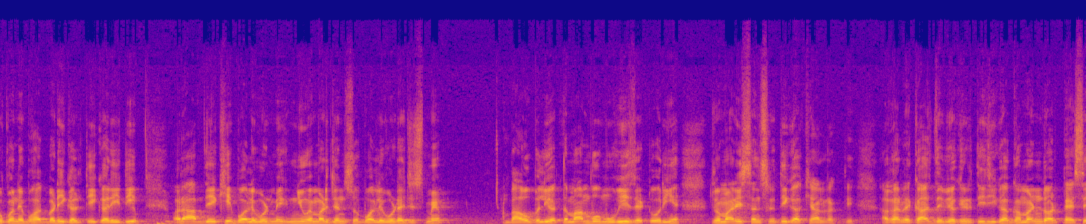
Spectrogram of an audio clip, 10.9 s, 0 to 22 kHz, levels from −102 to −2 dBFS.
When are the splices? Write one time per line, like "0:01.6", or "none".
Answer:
none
